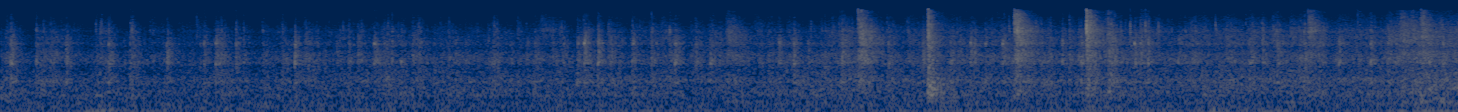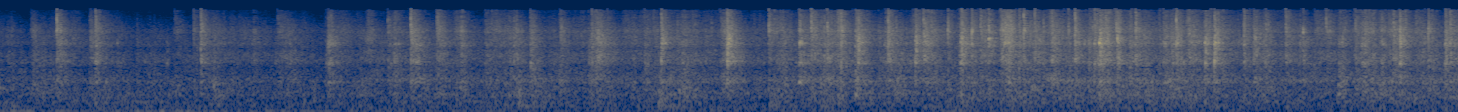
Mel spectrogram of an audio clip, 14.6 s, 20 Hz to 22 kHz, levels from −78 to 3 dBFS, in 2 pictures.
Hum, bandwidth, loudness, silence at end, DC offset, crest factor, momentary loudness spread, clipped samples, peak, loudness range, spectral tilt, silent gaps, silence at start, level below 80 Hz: none; 17 kHz; -27 LUFS; 0 s; under 0.1%; 26 dB; 23 LU; under 0.1%; -6 dBFS; 20 LU; 2 dB/octave; none; 0 s; -64 dBFS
